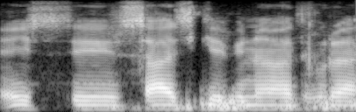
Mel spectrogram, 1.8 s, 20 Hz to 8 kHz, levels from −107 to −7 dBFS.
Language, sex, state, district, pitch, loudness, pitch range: Hindi, male, Bihar, Araria, 110 Hz, -16 LUFS, 105-110 Hz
